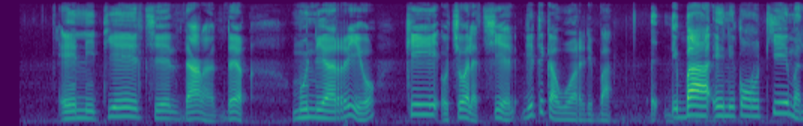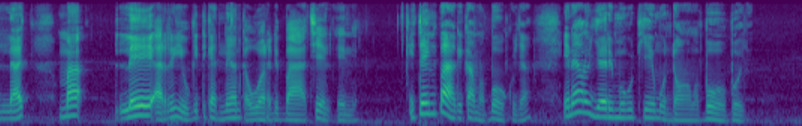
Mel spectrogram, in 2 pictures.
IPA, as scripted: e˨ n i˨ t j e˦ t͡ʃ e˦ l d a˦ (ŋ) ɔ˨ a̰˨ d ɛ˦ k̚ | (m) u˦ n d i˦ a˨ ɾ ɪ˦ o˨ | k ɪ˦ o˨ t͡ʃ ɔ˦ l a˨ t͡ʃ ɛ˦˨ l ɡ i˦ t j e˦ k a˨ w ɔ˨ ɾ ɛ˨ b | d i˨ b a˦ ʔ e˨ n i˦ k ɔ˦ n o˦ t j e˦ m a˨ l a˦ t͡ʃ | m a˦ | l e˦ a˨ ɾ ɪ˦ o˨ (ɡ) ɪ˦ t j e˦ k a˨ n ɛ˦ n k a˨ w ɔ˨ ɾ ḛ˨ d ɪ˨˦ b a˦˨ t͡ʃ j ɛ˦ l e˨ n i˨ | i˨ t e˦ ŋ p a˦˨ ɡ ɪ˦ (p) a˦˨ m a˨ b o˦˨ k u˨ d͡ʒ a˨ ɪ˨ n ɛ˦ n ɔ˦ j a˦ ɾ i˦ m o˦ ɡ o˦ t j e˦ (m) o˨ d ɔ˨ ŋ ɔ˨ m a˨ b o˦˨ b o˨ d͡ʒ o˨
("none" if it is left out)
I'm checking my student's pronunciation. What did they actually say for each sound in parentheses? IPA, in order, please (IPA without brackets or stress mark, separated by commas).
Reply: n, m, ɡ, k, m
